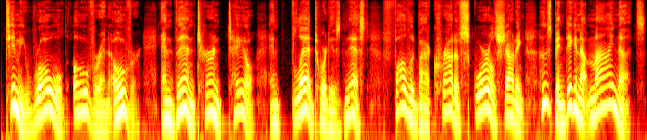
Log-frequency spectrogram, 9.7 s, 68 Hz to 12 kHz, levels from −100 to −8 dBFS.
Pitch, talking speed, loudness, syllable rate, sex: 150 Hz, 165 wpm, -18 LUFS, 4.5 syllables/s, male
